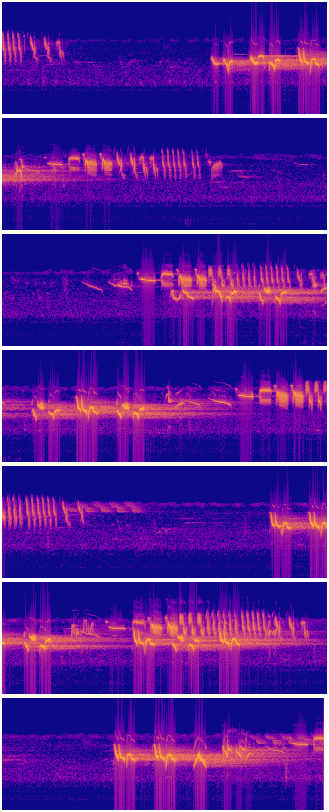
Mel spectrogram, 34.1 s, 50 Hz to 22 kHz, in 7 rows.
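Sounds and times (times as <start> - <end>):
robin whistled caroling: 23.6 - 29.0, 31.0 - 34.0.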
